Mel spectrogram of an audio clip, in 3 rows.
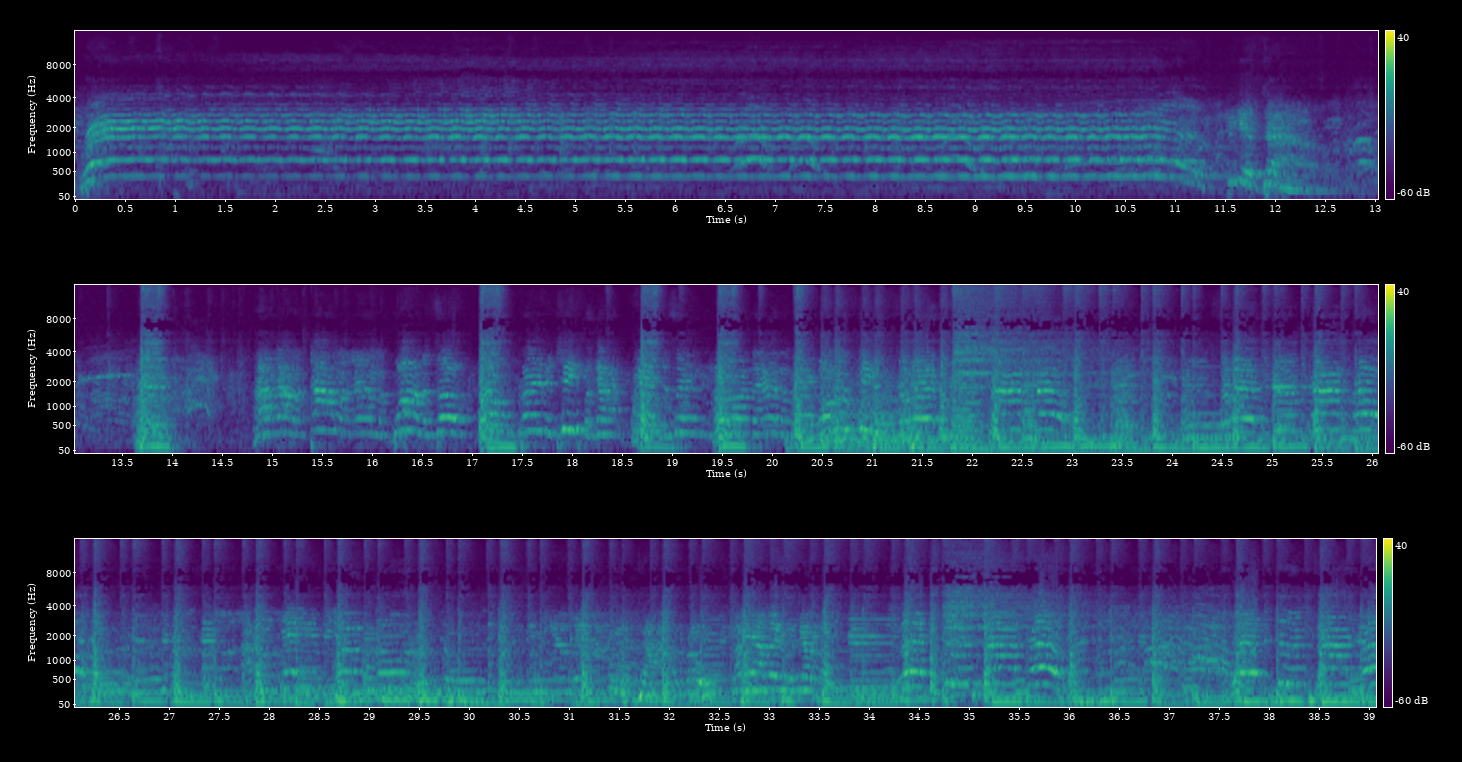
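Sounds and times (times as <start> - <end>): drums: 13.5 - 14.8, 16.9 - 39.0
electric guitar lead with bent notes: 13.6 - 14.0, 18.6 - 39.0
bass: 13.6 - 14.2, 16.2 - 39.0.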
